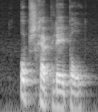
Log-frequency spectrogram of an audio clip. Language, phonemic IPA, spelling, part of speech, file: Dutch, /ˈɔpsxɛpˌleːpəl/, opscheplepel, noun, Nl-opscheplepel.ogg
- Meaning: serving spoon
